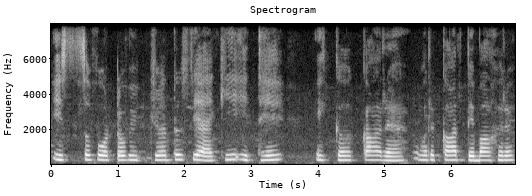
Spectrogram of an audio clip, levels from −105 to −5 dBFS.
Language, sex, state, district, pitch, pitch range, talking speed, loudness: Punjabi, female, Punjab, Pathankot, 250 Hz, 240-260 Hz, 130 wpm, -16 LUFS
